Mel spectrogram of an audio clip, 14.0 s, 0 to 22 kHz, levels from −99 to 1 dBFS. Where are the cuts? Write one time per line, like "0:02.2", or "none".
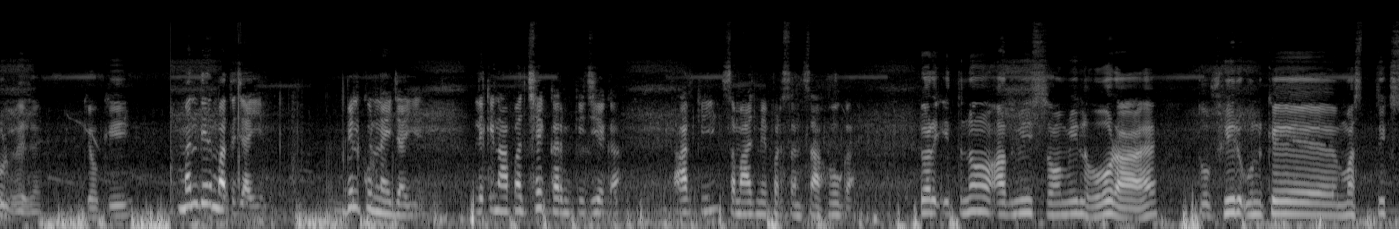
0:01.8
0:09.2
